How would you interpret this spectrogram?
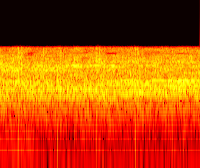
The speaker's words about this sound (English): Timeout taken by Whitwell. Listen to this Clay County crowd.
